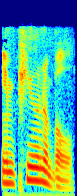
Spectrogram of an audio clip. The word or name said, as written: impugnable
